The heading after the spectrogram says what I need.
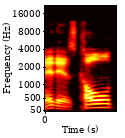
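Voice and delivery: ordinary delivery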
